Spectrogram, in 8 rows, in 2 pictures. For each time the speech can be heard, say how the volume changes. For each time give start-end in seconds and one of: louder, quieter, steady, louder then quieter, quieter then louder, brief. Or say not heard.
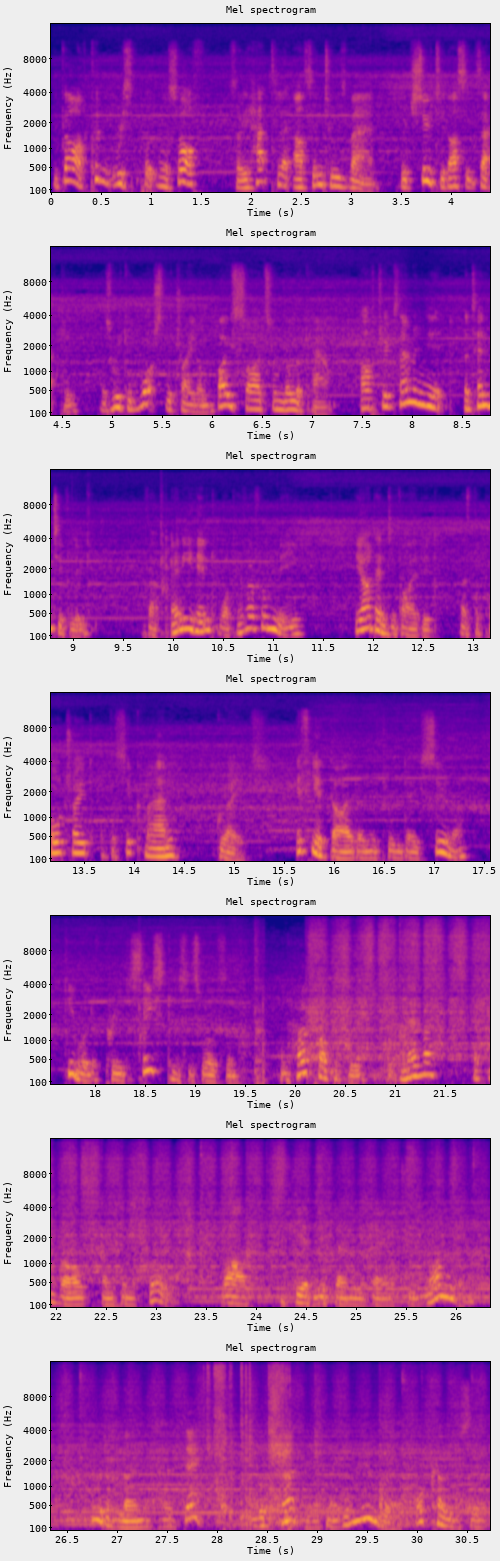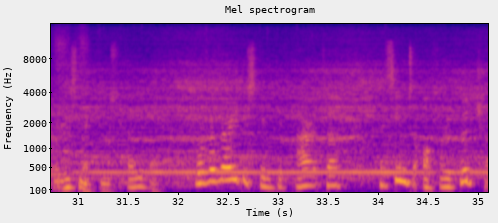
0.0-35.0 steady.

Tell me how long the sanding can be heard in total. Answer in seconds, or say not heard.
12 s.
